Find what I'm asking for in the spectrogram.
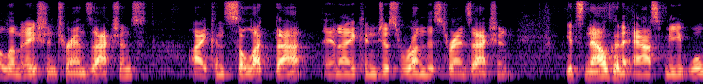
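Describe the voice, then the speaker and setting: A man's voice: fairly low pitch, pushed and bright, muffled recording. A man giving an informal screen-share product walkthrough as a demonstrator, explaining step by step in a conversational way. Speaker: software demonstrator.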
